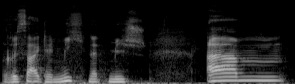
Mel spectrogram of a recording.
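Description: A man's voice: on the high side, slow. A man co-hosting a casual music podcast, joking and punning between mock-formal announcements. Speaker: podcast co-host. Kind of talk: casual chat with wordplay.

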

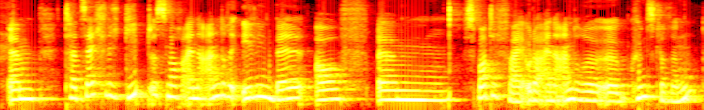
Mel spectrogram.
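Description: Woman with a mellow, chatty voice. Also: fairly high pitch, a little slow. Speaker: podcast guest, musician and voice artist. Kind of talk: casual interview conversation.

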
